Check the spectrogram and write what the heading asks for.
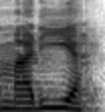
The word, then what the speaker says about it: María: Pues fíjense en la palabra María. Tenemos María. ¿Dónde recae la sílaba tónica? En la penúltima, o sea, es una grave. Y termina en ¿qué? En vocal.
